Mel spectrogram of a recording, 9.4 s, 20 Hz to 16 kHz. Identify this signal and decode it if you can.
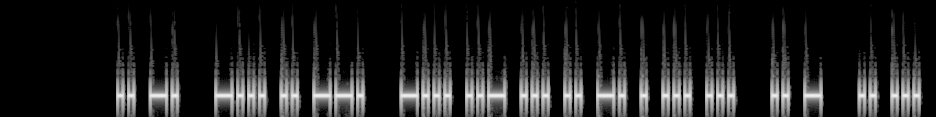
Morse code, heard as a keyed tone, about 22 wpm, 700 Hz. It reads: IN BIG BUSINESS IT IS
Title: Sentences from Top 1000 Words - Review Part 1 - 22wpm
